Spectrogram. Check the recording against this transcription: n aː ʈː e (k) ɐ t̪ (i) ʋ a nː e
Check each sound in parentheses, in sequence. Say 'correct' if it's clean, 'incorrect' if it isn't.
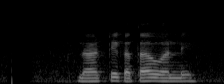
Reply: correct, incorrect

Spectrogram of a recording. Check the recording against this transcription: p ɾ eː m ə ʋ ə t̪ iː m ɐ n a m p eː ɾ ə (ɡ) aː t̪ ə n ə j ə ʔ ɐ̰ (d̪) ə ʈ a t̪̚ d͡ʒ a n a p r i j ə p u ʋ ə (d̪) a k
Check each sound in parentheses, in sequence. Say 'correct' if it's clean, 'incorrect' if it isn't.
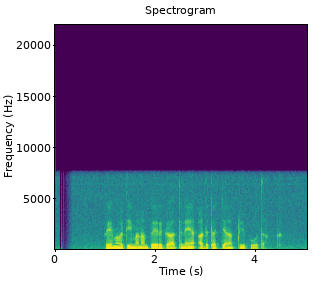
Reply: correct, correct, incorrect

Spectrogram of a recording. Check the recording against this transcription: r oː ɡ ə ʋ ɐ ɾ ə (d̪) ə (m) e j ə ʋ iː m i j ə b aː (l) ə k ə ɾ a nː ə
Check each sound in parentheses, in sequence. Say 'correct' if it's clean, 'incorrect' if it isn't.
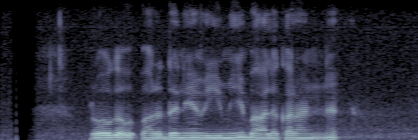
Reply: correct, incorrect, correct

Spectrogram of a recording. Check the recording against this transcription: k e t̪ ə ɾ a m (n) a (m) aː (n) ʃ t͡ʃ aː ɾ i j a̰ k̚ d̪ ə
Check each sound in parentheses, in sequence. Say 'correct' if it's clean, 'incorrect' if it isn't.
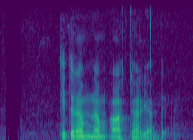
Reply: correct, correct, incorrect

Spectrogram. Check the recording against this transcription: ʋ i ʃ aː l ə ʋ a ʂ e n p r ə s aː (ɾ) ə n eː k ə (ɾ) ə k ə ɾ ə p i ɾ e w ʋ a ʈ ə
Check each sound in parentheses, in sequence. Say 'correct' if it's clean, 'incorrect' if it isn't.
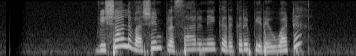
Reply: correct, correct

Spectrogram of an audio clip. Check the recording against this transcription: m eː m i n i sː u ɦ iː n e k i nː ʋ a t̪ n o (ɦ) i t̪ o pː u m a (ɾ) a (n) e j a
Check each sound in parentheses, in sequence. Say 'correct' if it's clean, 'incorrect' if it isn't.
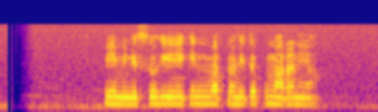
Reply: correct, correct, correct

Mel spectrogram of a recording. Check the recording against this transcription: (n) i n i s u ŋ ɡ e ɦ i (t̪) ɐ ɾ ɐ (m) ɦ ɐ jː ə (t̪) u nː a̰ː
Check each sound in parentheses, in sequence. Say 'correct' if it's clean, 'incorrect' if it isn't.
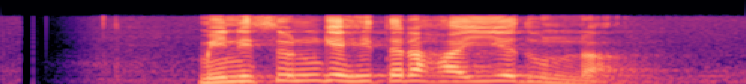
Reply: incorrect, correct, incorrect, incorrect

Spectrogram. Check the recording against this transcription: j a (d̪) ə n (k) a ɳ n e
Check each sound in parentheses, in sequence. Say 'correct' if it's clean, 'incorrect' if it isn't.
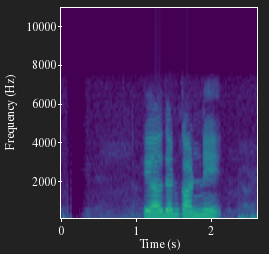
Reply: correct, correct

